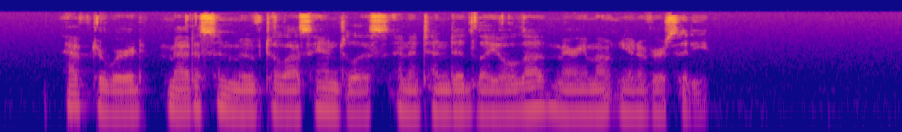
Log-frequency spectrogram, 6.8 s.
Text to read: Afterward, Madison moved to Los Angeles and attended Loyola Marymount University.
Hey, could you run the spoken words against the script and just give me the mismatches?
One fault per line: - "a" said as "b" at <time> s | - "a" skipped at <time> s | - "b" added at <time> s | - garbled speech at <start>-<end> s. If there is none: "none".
none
